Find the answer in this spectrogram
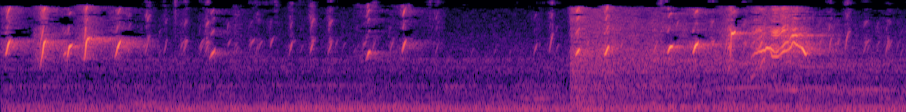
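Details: Batbata of a female European goldfinch, meant to prompt males into song and mating: quick, high, clicking chirps in short runs, a quieter stretch, then a denser burst of bright twittering notes near the end, with a constant low background hum.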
